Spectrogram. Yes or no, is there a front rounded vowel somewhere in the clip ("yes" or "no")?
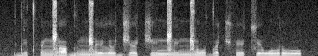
yes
